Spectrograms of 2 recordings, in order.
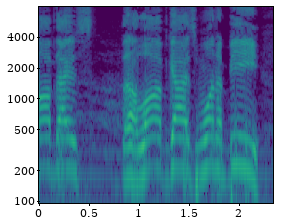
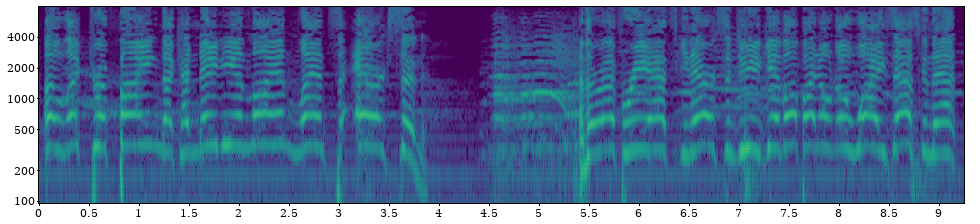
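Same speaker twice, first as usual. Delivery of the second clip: higher, excited ringside call; excited play-by-play; 6 semitones higher than usual. Acted. Commentator calling Billy Litt's comeback for the fans, excited and higher. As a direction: ride the comeback, voice lifted and urgent.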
